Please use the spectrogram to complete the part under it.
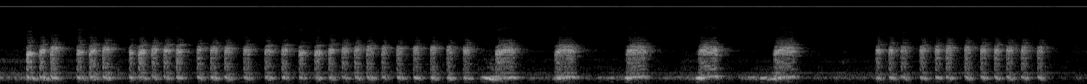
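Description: A hand-blown duck call imitates ducks feeding on water, with quick strings of short, clipped quacks in rapid rhythm, a slower run of separate notes in the middle, then another fast burst; close and clear, no talking.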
